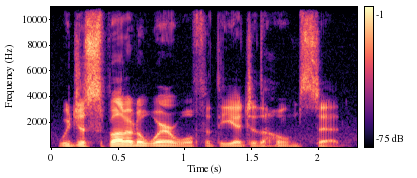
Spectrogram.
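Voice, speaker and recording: A man's voice: extremely low pitch, very fast, fairly bright tone, dry recording. A man acting a cautious, serious leader of werewolf scouts in an audio drama. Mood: worried, urgent.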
